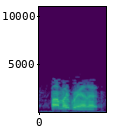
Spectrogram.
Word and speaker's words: pomegranate: But you're pronouncing it as palm granite? – Pomegranate. – Yeah, that's the way I should say it, I'm sure. I just have always said plum granite, kind of.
